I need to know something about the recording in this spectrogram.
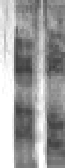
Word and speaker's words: pho: it's not pho, it's pho. It's pronounced pho.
